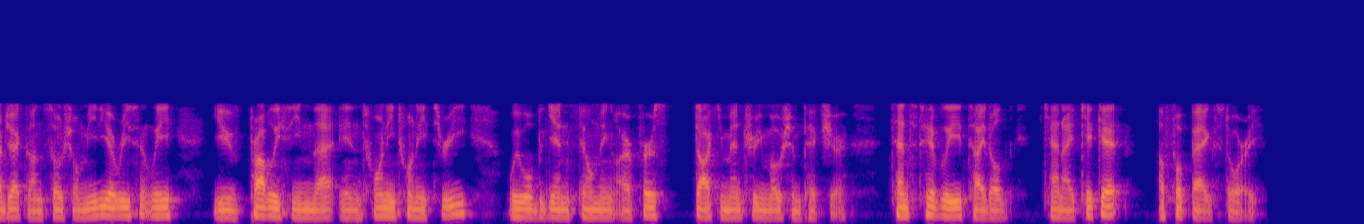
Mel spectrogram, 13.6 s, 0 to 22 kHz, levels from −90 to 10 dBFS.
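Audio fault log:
No technical faults are audible in this speech recording; the signal stays continuous and stable throughout.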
